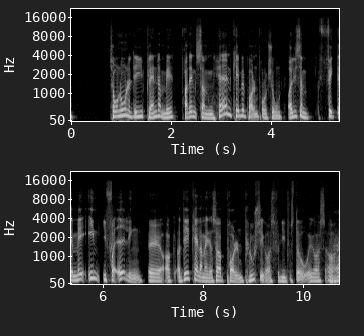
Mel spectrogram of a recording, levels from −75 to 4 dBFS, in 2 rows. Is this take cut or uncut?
cut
